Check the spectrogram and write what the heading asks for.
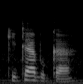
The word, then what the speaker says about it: كتابك: You may drop the A sound on the end of kitabuka, making it just kitabuk.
